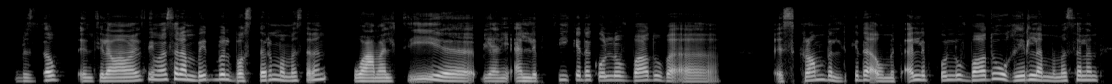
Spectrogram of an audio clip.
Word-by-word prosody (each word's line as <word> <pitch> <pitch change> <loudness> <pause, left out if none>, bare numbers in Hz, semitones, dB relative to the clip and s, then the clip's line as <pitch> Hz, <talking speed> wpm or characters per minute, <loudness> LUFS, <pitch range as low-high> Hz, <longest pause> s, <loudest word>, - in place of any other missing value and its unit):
بالضبط، 190 +7 -1
أنتِ 160 0 -4
لو 160 0 +4
عملتِ 170 +5 +1
مثلًا 225 -1 +3
بيض 205 +2 +1
بالبسطرمة 195 -1 +1
مثلًا 185 +7 -2 0.3
وعملتيه 155 - +2
آآ، 160 -3 +3
يعني 150 -1 -3
قلّبتيه 155 +7 -2
كده 210 0 -1
كلّه 195 +1 -1
في 185 - -14
بعضه 195 +3 +1
بقى 140 -4 -3 0.6
scrambled 190 +1 -2
كده 205 0 0
أو 155 - +1
متقلب 195 +7 -2
كلّه 210 +3 -1
في 190 - -10
بعضه 210 +6 +3
غير 195 +2 0
لمّا 185 -6 +2
مثلًا 200 +3 -1
185 Hz, 145 wpm, -24 LUFS, 160-205 Hz, 0.6 s, لو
